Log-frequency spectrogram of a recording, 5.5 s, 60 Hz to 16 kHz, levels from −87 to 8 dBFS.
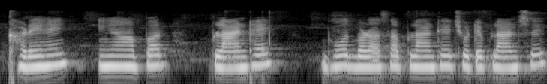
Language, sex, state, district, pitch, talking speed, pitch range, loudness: Hindi, female, Haryana, Rohtak, 200 Hz, 155 wpm, 190-210 Hz, -15 LUFS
